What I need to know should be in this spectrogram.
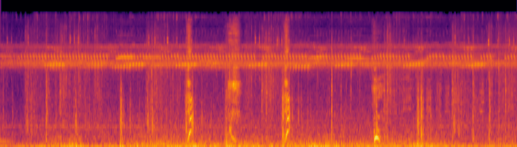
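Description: Quick footsteps crunch steadily on snow.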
